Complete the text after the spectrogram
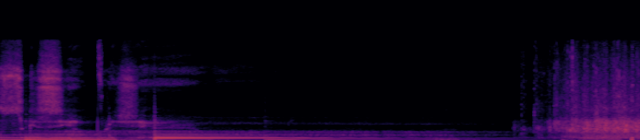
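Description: A woman sings long held notes into a microphone.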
